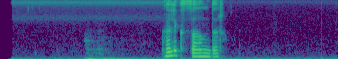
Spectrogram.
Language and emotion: Russian, neutral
